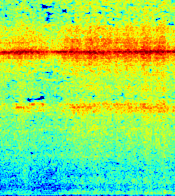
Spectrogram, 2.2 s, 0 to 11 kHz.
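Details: Flame Wheel F550 on a 4S battery with DX8 transmitter, motors armed during setup: steady high whine with slight pitch wobble as they correct, then even and smooth; healthy motors.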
